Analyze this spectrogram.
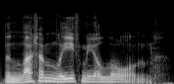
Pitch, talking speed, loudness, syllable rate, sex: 125 Hz, 205 wpm, -18 LUFS, 6.0 syllables/s, male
